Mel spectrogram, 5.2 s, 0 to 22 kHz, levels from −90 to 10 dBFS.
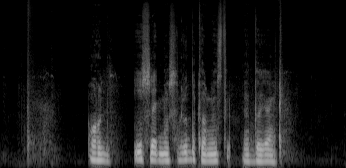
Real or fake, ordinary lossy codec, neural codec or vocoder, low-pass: fake; none; codec, 44.1 kHz, 1.7 kbps, Pupu-Codec; none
